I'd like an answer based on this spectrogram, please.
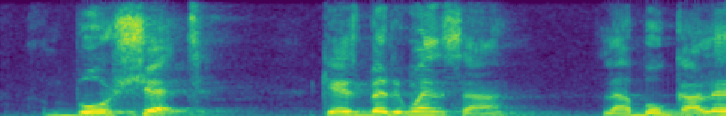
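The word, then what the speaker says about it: בושת: No con U, pero con O. Boshet, que es vergüenza, las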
